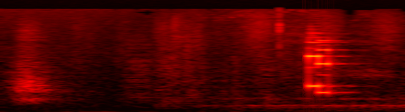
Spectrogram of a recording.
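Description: A short electronic telephone beep about one and a half seconds in, like a phone key tone, after a faint brief sound near the start.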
